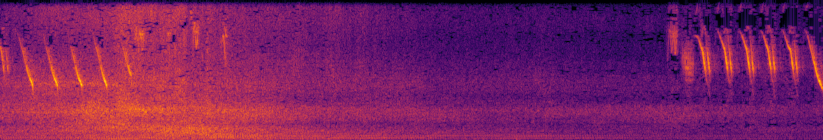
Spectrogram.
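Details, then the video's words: Bananaquit song of the belga style: a run of thin, high, falling notes at the start, a loud rumbling noise that swells and fades, then a rapid series of seven high descending notes. "SO BELGA SIBITE REVELAÇÃO PURA FIBRA..."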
